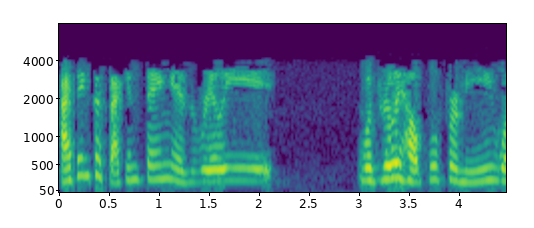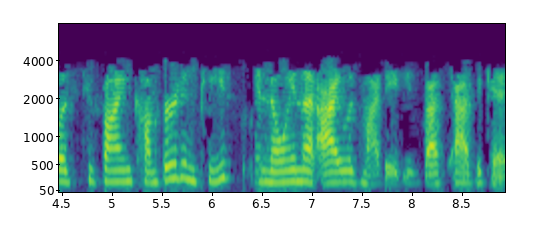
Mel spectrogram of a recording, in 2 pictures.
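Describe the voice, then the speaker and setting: A woman speaks with an American accent at a moderate pace. Hers is an ordinary speaking voice, medium in pitch with ordinary pitch variation. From Minnesota. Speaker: nurse and NICU mother. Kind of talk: recorded testimony.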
